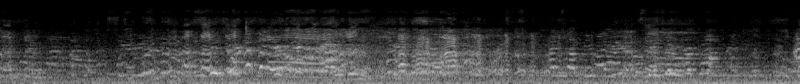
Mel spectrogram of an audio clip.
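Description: Overlapping chatter of several people talking at once close by, over a steady low street hum.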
